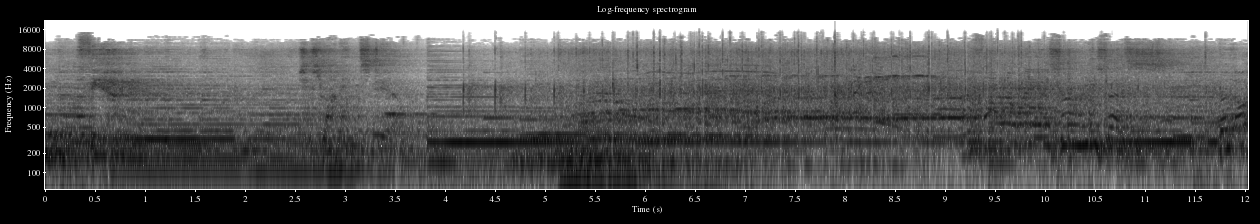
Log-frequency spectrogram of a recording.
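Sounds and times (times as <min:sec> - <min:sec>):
live band music: 0:00.0 - 0:12.0
audience clapping and cheering: 0:04.0 - 0:11.8.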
